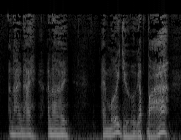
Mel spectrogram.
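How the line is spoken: Tearful, whimpering. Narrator (Vietnamese): Đào mếu máo bảo đàn anh

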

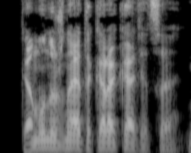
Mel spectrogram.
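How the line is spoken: Displeased grumbling. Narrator (Russian): недовольно проворчал моряк

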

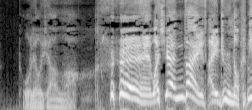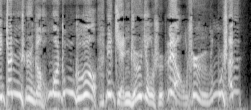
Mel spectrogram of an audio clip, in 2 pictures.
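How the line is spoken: Wry, bitter laugh. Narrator (Chinese): 胡铁花 苦笑着说

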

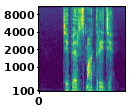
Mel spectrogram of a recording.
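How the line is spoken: Male whisper. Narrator (Russian): прошептал Гедеван

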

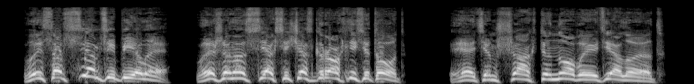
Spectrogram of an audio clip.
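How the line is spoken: Barked. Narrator (Russian): Рявкнул

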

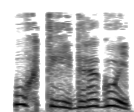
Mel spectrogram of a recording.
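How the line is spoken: Squeak. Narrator (Russian): пискнула Грейс

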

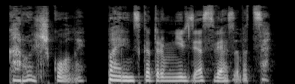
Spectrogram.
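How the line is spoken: Excited whisper. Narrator (Russian): прошептала Дилара с непонятным мне восторгом

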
